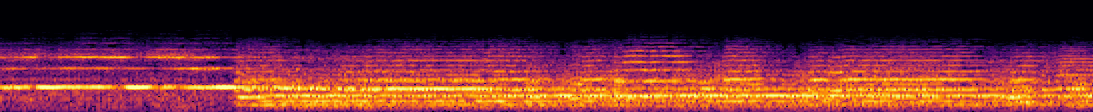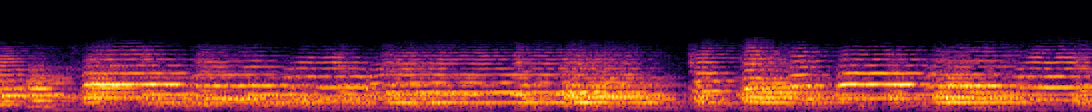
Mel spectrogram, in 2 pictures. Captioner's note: hooters of the train and music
